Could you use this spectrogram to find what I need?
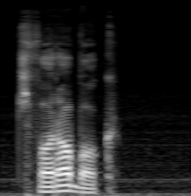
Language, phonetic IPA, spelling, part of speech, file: Polish, [t͡ʃfɔˈrɔbɔk], czworobok, noun, Pl-czworobok.ogg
